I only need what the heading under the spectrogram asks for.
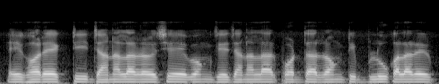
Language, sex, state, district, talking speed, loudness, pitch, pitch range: Bengali, male, West Bengal, Alipurduar, 165 wpm, -15 LUFS, 115 Hz, 115-120 Hz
